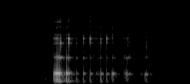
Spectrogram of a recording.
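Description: A single drawn-out, gurgly burp lasting about a second, loud and close, rattling in quick pulses before trailing off into silence.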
